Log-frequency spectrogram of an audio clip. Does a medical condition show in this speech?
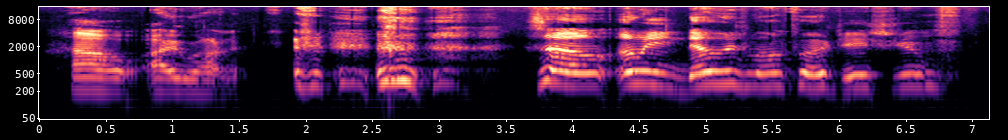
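Yes: cerebral palsy.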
